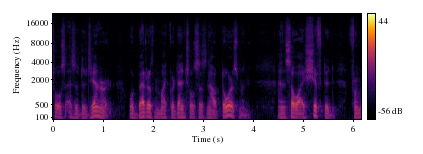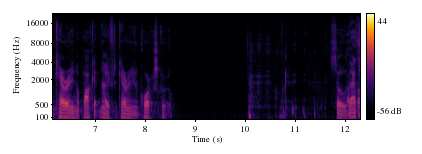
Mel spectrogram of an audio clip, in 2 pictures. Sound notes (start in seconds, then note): 10.0 laughs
